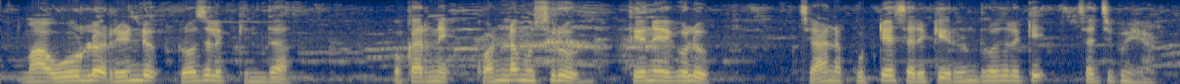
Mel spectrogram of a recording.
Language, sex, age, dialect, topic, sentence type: Telugu, male, 18-24, Central/Coastal, agriculture, statement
